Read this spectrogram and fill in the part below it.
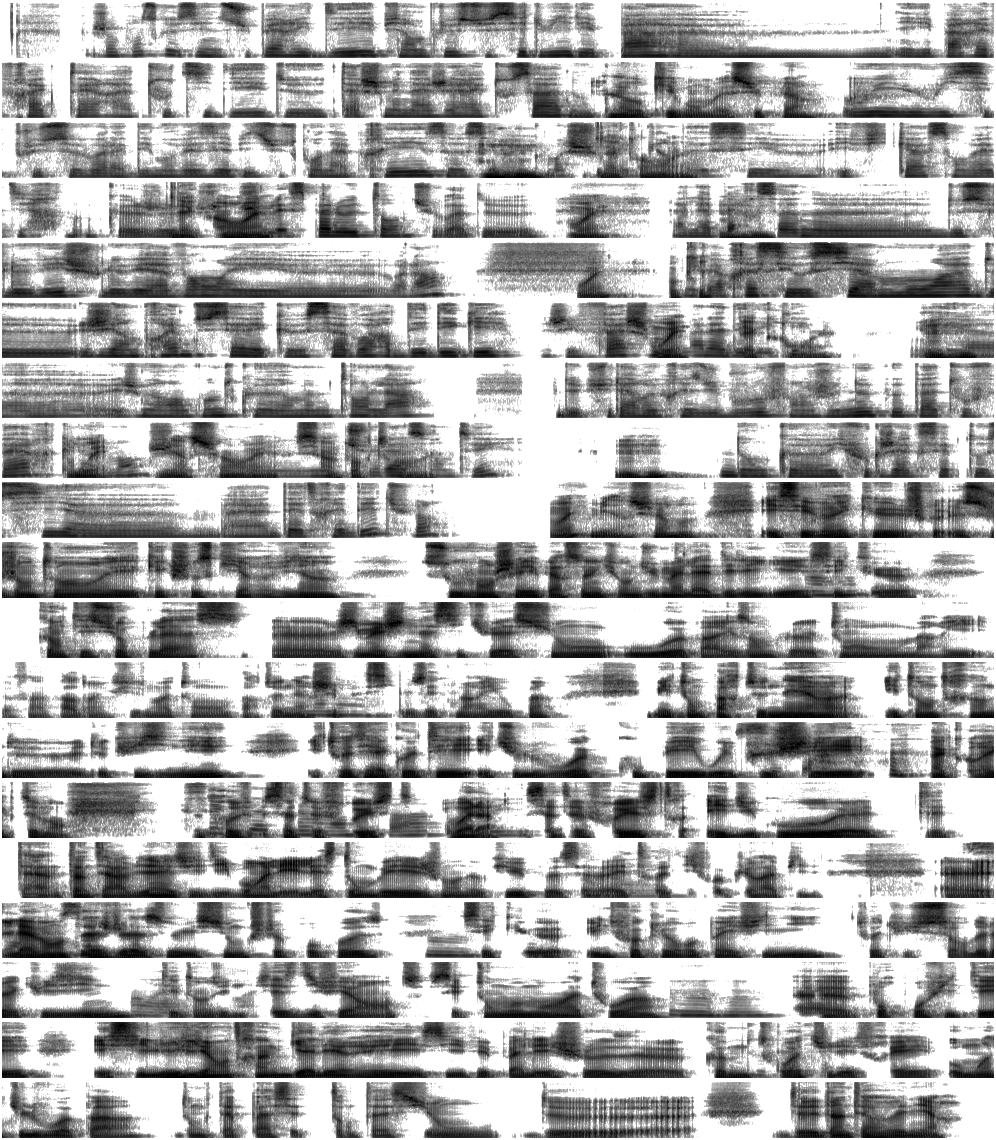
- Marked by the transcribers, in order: drawn out: "hem"; laugh; laughing while speaking: "il est en train"
- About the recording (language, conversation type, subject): French, advice, Comment puis-je trouver un rythme quotidien adapté qui me convient ici ?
